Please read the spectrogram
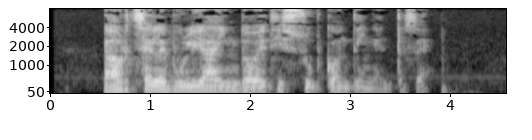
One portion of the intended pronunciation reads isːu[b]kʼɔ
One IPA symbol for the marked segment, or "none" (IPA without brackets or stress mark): b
